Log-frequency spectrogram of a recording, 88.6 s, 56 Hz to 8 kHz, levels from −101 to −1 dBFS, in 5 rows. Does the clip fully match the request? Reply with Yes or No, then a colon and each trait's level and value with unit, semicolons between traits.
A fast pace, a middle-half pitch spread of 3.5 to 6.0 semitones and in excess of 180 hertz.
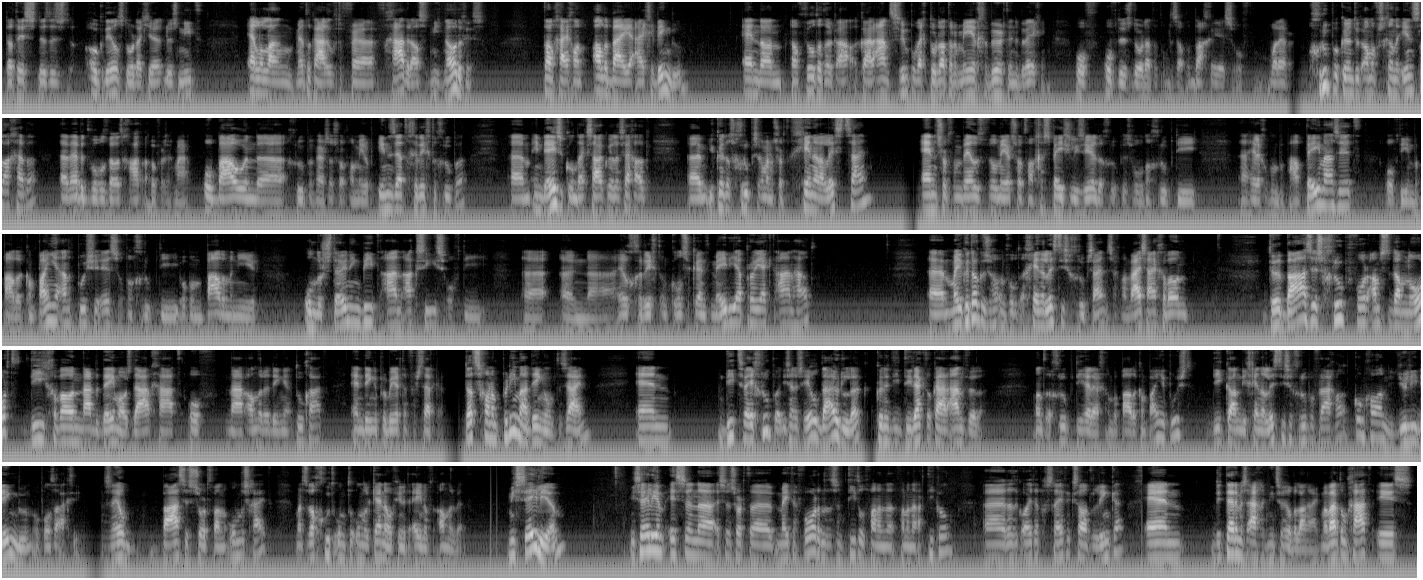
No: fast, 215 wpm; average, 4.5 semitones; low, 115 Hz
